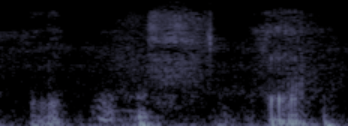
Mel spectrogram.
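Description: A pug breathing noisily through its flat snout: a few faint low grunts and a short snuffling rush of air about a second in.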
